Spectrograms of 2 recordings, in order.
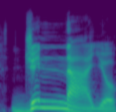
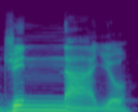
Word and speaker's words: gennaio: 6 dei suoi temi provate a pronunciare gennaio con doppia n attenzione gennaio gennaio febbraio doppia febbraio e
